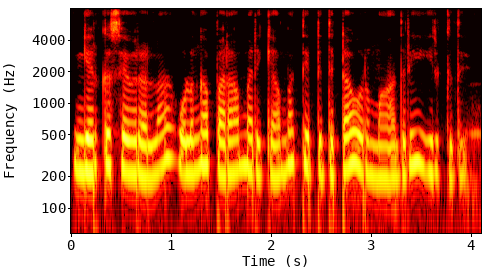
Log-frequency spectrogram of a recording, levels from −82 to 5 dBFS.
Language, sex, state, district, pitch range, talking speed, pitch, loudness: Tamil, female, Tamil Nadu, Nilgiris, 210-250 Hz, 145 wpm, 225 Hz, -18 LUFS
